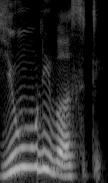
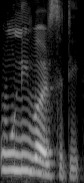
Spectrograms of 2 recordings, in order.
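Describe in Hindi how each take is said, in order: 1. यह y ध्वनि से शुरू होता है। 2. यह सादे स्वर ध्वनि से शुरू होता है। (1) "we say university, right? ... there is a slight tone of y" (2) "We don't say university"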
